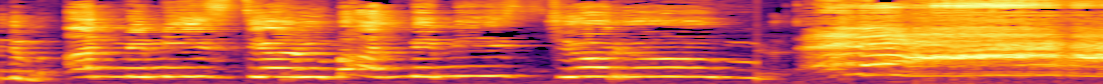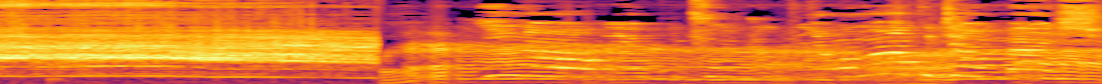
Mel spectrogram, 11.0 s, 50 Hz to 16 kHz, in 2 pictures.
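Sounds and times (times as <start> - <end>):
man wailing like a child: 4.0 - 11.0.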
